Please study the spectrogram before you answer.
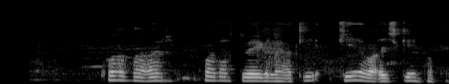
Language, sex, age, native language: Icelandic, male, 13, Icelandic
